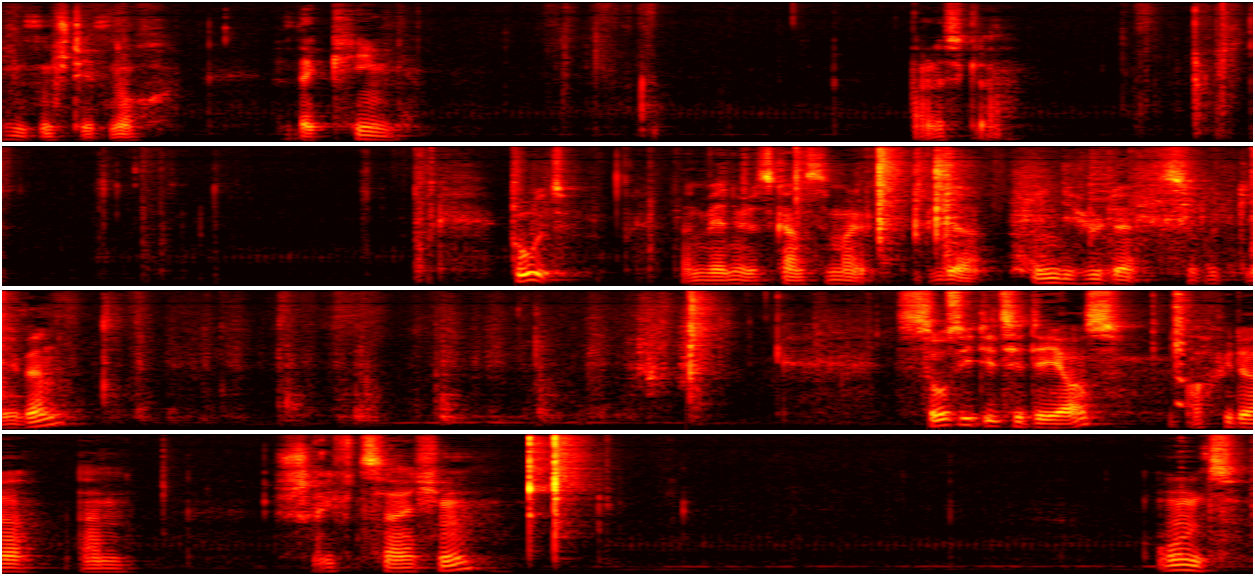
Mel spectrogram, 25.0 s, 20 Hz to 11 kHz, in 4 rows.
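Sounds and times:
low room hum: 0:00.0 - 0:25.0
paper booklet rustling: 0:02.6 - 0:03.4, 0:05.6 - 0:08.4, 0:09.4 - 0:16.3.

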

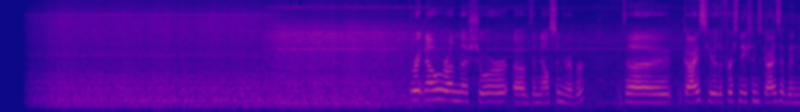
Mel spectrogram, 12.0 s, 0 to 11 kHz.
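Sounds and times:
plane engine and propeller drone: 0:00.4 - 0:12.0.

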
